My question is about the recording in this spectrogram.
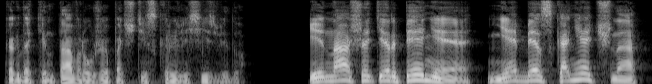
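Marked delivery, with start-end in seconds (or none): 3.1-6.4 slow, higher-pitched warning call; calling after. A narrator's reading. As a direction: call it out slowly after someone leaving. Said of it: "крикнул им вслед Магориан". (медленно крикнуть вслед)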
